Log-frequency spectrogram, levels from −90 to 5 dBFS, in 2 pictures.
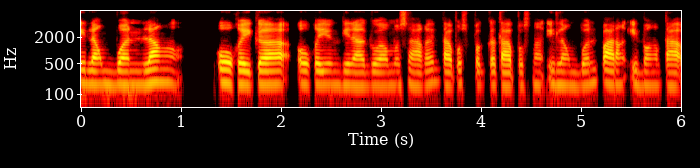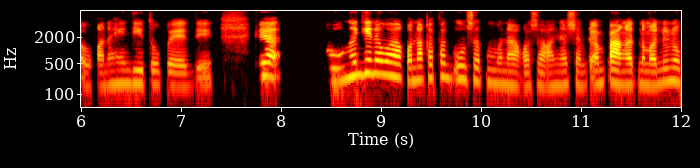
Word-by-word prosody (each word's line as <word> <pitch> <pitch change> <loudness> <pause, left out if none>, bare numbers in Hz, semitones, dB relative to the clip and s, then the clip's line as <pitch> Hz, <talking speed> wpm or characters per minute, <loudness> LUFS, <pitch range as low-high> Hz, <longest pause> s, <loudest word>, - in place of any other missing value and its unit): ilang 170 -1 +1
buwan 170 0 0
lang 185 +2 +3 0.5
okey 170 -3 +2
ka, 170 0 +4
okey 170 0 -1
'yung 165 0 -11
ginagawa 160 0 -1
mo 165 - -11
sa'kin. 165 +2 -4
Tapos, 165 +1 -3
pagkatapos 155 0 -4
ng 165 - -9
ilang 165 -2 -7
buwan 165 +3 -9
parang 170 -2 +1
ibang 165 -1 -5
tao 155 0 -1
ka 155 - -4
na, 165 - -12
hindi 175 +1 -6
ito 170 -1 -12
puwede. 150 - -4 0.4
Kaya, - - +7 0.5
oo 195 0 -6
nga 255 +4 +1
ang - - -6
ginawa 285 -3 +7
ko, 195 -4 -4
nakipag-usap 225 -2 -2
mo 175 -2 -12
na 165 -2 -3
ako 150 - -6
sa 155 0 -5
kanya. 160 +1 -10
Siyempre 165 -2 -3
ang 180 +1 -15
pangit 170 -2 +7
naman 165 -1 +2
no'n 195 0 -3
170 Hz, 200 wpm, -24 LUFS, 160-180 Hz, 0.5 s, Kaya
